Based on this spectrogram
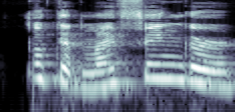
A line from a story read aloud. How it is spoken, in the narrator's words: the princess cried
